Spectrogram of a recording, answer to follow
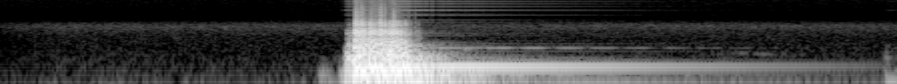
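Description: A single loud deep boom at the air rifle shot, about two seconds in, with a low steady ringing tail that fades away over about two seconds.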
